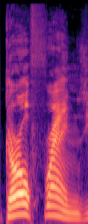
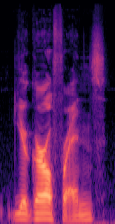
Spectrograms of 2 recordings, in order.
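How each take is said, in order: First: Put-on girlfriends said louder as a sarcastic keyword; stress on girlfriends. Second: Said in the usual way. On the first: Shown as a demonstration. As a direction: hit girlfriends hard like a quoted keyword.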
